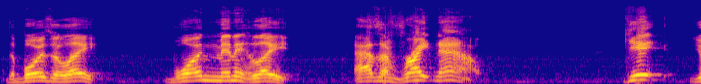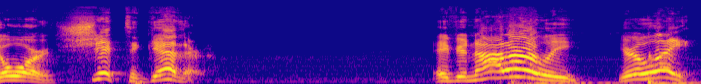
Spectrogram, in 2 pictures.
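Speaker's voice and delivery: loud, slow fake-angry rant; mock scolding shout. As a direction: bark it like an angry boss. Scolding the late co-host.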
